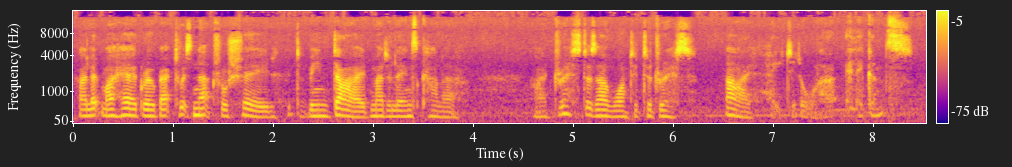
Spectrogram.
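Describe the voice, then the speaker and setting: An actress with a British accent playing a defiant, pleading young lover, confessing emotionally in a radio drama. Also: female voice, sits low, moderate pace, a little mellow. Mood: confessional. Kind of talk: BBC radio drama acting. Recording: hissy 1970s radio broadcast recording.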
